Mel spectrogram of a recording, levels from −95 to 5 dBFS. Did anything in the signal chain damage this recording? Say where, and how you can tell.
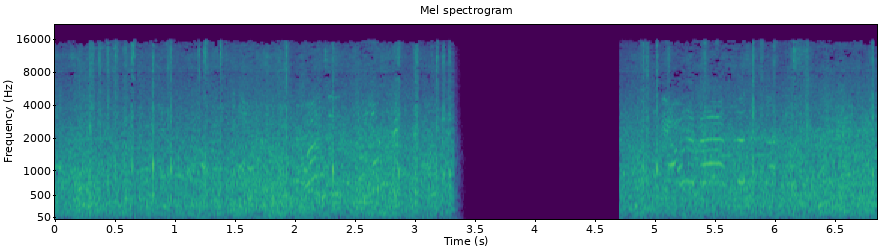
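Yes, a call audio freeze from 3.32 to 4.74 s, at the network stage. The last sound trails off briefly, then about 1.3 s of silence follows before the audio resumes where it stopped, with nothing lost, likely from delayed packets draining the jitter buffer.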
